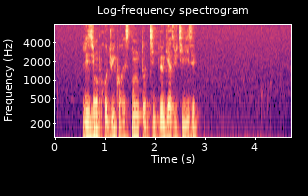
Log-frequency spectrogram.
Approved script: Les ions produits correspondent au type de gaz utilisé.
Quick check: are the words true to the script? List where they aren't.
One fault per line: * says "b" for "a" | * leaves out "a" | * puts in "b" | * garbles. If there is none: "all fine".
all fine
